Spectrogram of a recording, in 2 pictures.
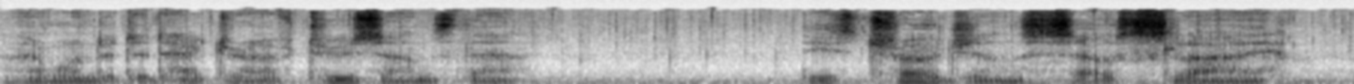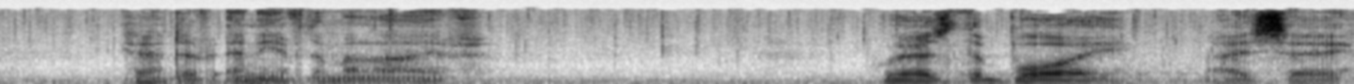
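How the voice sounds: A man in a put-on character voice speaks at a fairly slow pace with long, frequent pauses, his extremely low pitch carrying vocal fry and lively intonation.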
